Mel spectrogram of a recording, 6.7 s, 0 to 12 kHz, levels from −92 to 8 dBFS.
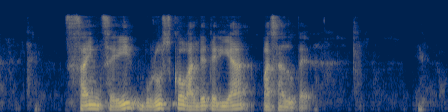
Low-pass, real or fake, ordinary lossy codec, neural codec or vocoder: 7.2 kHz; fake; Opus, 64 kbps; codec, 16 kHz, 4.8 kbps, FACodec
